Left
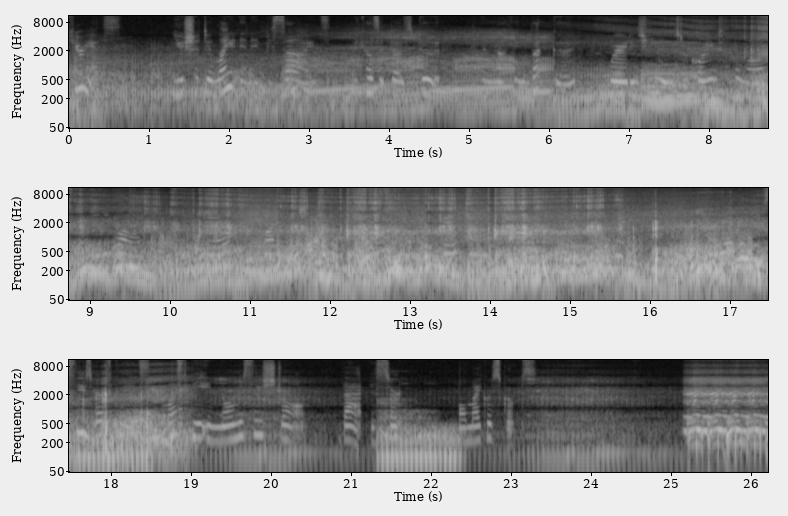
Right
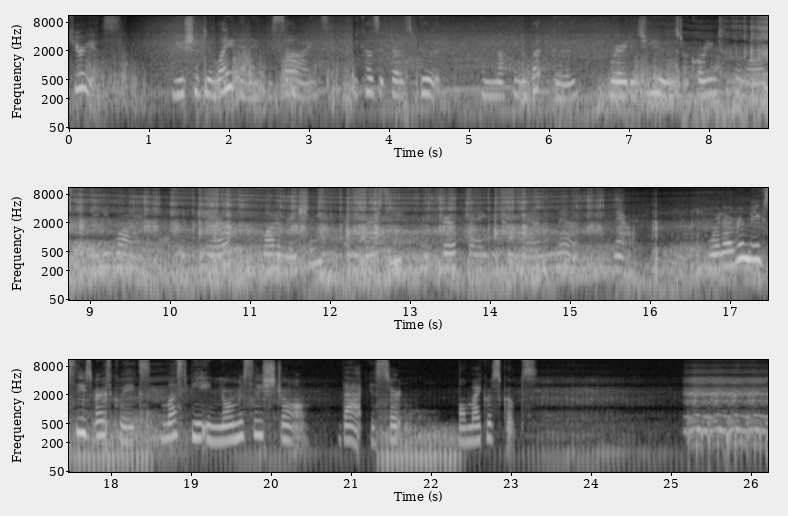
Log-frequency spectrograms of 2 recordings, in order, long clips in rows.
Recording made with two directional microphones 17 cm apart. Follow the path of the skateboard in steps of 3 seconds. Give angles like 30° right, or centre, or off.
off, off, 50° right, 40° right, centre, 40° left, 50° left, off, off.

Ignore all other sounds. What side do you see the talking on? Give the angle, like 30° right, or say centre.
50° right.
